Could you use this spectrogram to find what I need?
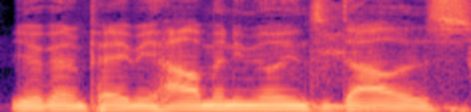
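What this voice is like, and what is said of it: Flat, inflectionless Vin Diesel impression. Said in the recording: “Vin Diesel's more just, like, he can't even, like, put any inflection in his voice”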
